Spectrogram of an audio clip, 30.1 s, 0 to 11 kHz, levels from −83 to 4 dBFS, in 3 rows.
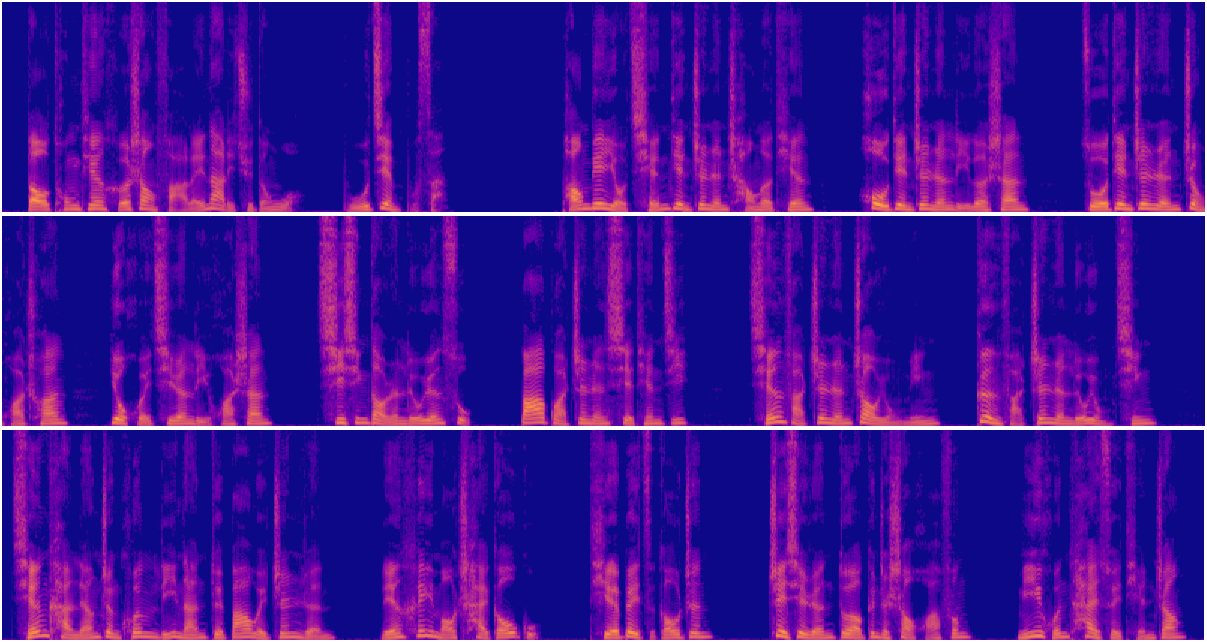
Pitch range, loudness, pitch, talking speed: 145-205 Hz, -29 LUFS, 175 Hz, 225 characters per minute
